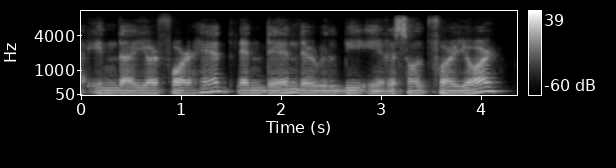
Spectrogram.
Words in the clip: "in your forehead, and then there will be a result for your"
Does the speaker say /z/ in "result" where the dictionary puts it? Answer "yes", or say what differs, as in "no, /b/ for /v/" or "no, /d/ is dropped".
no, /s/ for /z/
